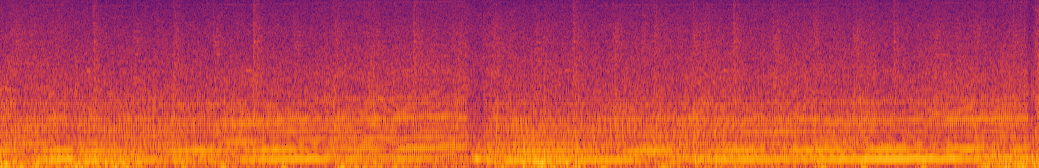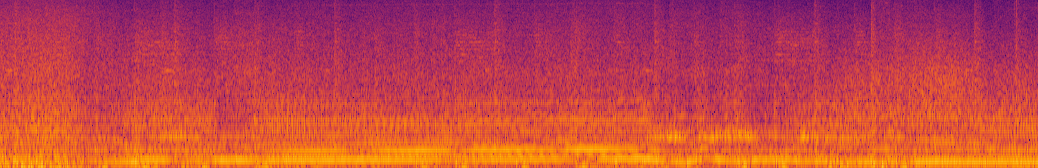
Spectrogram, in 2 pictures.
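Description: A car engine roars steadily, dropping in pitch briefly at each gear change.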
